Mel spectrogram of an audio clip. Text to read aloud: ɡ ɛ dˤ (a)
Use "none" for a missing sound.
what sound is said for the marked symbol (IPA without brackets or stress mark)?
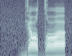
a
